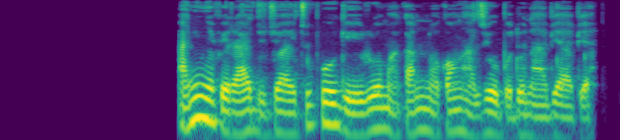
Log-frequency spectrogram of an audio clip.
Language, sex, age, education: Igbo, male, 30-45, tertiary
